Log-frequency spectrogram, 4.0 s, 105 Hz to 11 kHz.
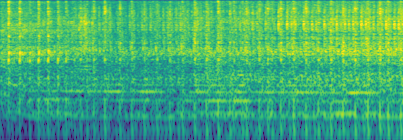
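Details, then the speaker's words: Freshly rebuilt Yamaha Zuma 70cc two-stroke just after its first kickstart, on its first heat cycle warming to about 180: crisp, fast crackle at an even idle, firing steadily without missing. Normal warm-up idle. "Let's let her warm up. First little heat cycle on her. First start, boys. Well, damn, boys, she runs like a champ."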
